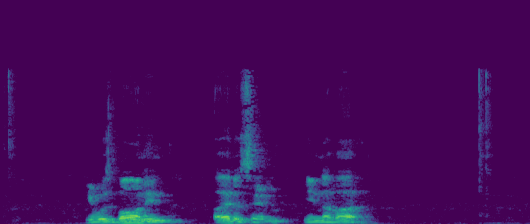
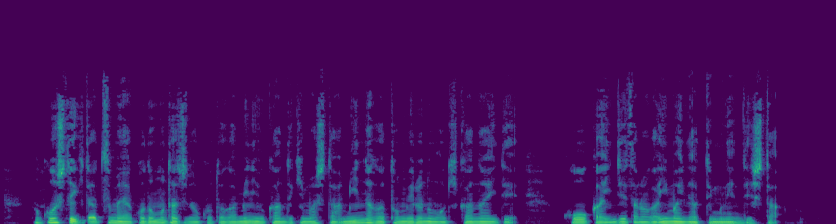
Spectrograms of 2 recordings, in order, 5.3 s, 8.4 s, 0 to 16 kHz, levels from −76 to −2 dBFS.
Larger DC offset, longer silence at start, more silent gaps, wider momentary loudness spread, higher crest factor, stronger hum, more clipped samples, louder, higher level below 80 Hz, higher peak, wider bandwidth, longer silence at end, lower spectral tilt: neither; first, 0.85 s vs 0.35 s; neither; first, 15 LU vs 8 LU; about the same, 18 dB vs 18 dB; neither; neither; about the same, -25 LUFS vs -26 LUFS; second, -56 dBFS vs -44 dBFS; about the same, -8 dBFS vs -6 dBFS; about the same, 11.5 kHz vs 11 kHz; first, 1.65 s vs 0.6 s; about the same, -6 dB/octave vs -6.5 dB/octave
